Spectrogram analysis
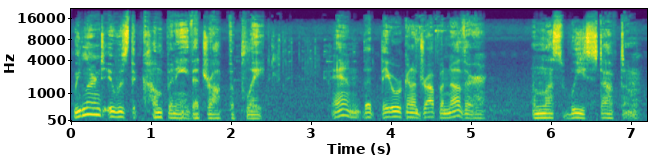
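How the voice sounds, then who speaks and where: A man's voice: medium pitch, animated, normal speed, a little mellow, slight background noise, lightly acted. Man playing an earnest, sober rebel volunteer. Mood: somber, resolute. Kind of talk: dramatic video game narration. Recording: music behind the voice.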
